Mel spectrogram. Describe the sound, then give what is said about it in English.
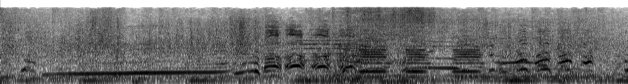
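A car engine roars loudly while tires squeal and skid in long, wavering screeches as the car speeds round in a circle across grass and the driver tries to brake but it does not slow. “He tries to brake, but the car doesn't slow.”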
